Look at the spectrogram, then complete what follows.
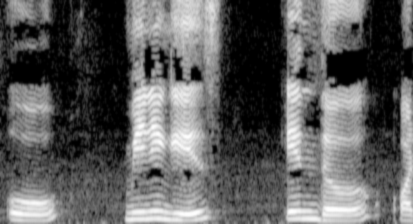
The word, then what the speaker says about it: au: A-U. Pronunciation is O.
